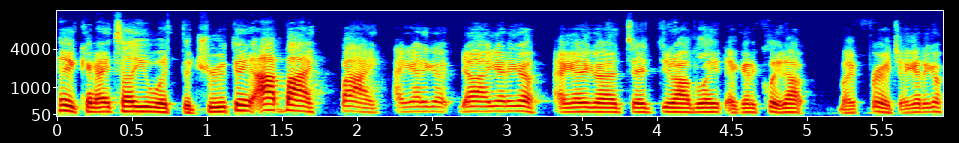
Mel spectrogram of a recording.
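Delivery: sarcastic mock delivery. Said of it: "And then, like".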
